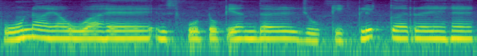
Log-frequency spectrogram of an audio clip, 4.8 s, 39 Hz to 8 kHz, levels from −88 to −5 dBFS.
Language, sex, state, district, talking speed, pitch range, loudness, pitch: Hindi, female, Rajasthan, Bikaner, 175 wpm, 200-210 Hz, -15 LUFS, 210 Hz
